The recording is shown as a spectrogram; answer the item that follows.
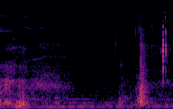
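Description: A person's brief low whimper at the start, then quiet, then a short noisy hiss near the end.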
